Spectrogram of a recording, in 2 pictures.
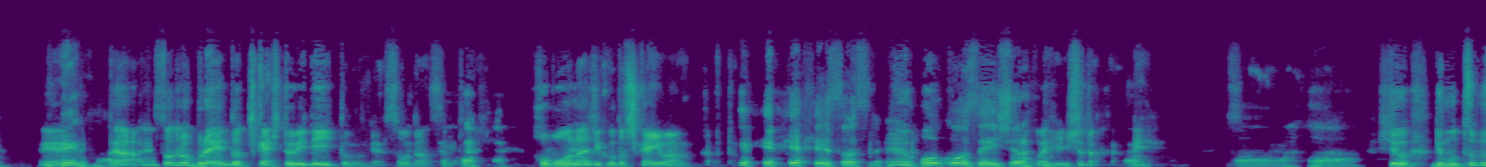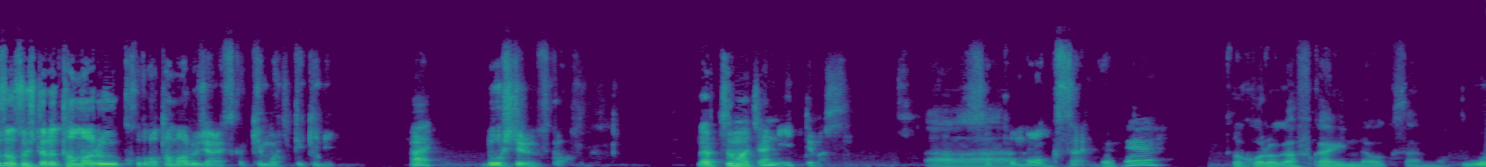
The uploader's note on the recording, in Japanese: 今回もZOOMを使ってのリモートで風を吹かせました。そしてZOOMならではのハプニング。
